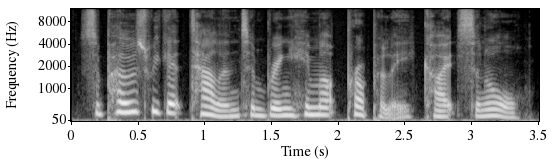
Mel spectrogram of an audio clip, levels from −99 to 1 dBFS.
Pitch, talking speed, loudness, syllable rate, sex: 205 Hz, 205 wpm, -16 LUFS, 5.5 syllables/s, female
